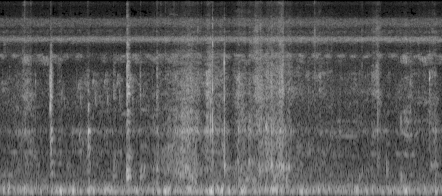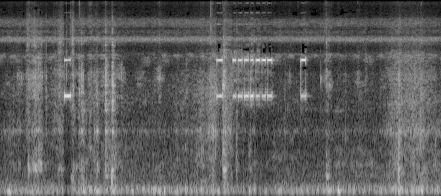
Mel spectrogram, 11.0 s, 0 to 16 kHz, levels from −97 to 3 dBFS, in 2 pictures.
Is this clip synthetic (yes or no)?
no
